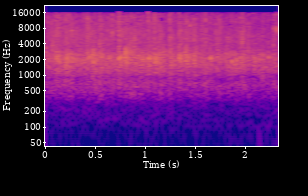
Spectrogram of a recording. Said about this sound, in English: Can you clap and say, That's my portion.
